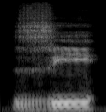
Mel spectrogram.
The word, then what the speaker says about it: sie: speak Zen they speak Zen they speak Zen notice the pronunciation of the s z z notice it's also lowercase s Zen do they speak remember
